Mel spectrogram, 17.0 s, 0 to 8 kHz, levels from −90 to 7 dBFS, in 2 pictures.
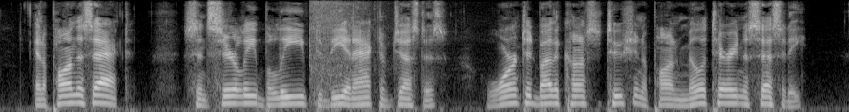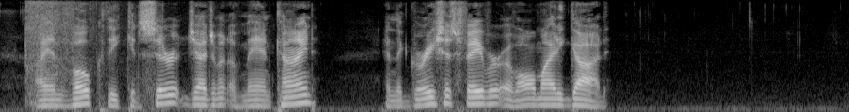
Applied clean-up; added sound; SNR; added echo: none; Hiss; 17 dB; none.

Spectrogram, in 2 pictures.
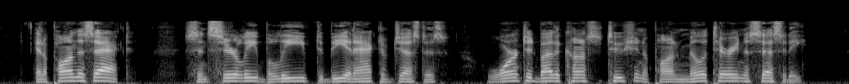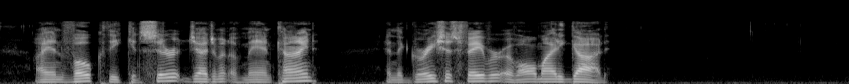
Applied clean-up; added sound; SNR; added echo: none; none; none; none.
